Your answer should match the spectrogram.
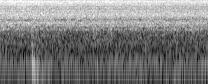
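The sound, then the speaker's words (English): A steady, broad hiss of steam venting from a pressure cooker valve opened all the way to relieve the pressure, continuous and fairly loud, with no talking over it. “Gotta relieve the pressure until absolutely no more steam comes out.”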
